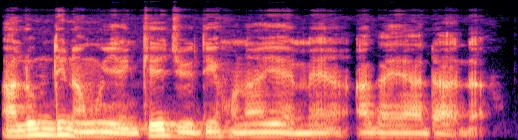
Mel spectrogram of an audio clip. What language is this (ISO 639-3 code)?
ibo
